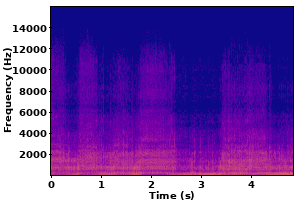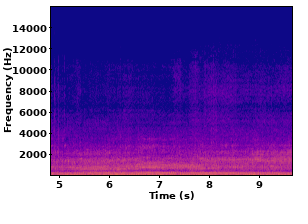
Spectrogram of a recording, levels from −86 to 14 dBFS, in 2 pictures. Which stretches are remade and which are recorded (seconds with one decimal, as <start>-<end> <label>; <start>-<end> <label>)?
0.0-1.6 remade; 1.6-2.4 recorded; 2.4-5.4 remade; 5.4-6.0 recorded; 6.0-9.7 remade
